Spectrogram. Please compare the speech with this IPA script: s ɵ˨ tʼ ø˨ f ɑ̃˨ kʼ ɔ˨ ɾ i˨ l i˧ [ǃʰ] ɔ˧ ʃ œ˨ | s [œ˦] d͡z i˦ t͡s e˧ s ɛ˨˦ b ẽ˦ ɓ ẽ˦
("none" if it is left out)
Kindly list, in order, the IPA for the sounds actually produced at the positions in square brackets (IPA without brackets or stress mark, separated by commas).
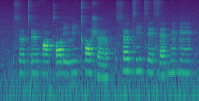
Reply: kʰ, œ˦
